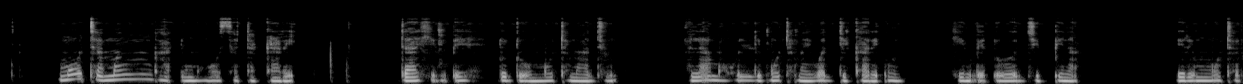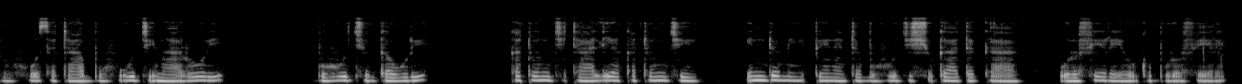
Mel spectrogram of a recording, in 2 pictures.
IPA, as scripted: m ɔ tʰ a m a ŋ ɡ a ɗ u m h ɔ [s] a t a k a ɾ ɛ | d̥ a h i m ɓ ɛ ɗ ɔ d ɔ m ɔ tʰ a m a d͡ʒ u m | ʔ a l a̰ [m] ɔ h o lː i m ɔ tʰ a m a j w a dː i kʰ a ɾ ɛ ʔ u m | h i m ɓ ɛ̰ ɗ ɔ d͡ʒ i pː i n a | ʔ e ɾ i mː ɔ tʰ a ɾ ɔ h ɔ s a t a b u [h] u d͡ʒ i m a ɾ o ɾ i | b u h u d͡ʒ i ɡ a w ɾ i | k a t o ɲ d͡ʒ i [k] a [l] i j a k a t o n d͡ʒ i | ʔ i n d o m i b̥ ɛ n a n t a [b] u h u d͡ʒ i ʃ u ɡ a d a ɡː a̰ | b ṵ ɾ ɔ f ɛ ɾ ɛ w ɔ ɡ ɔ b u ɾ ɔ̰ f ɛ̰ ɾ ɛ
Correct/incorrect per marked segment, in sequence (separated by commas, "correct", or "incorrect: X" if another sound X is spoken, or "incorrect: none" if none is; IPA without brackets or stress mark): correct, correct, correct, incorrect: t, correct, correct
